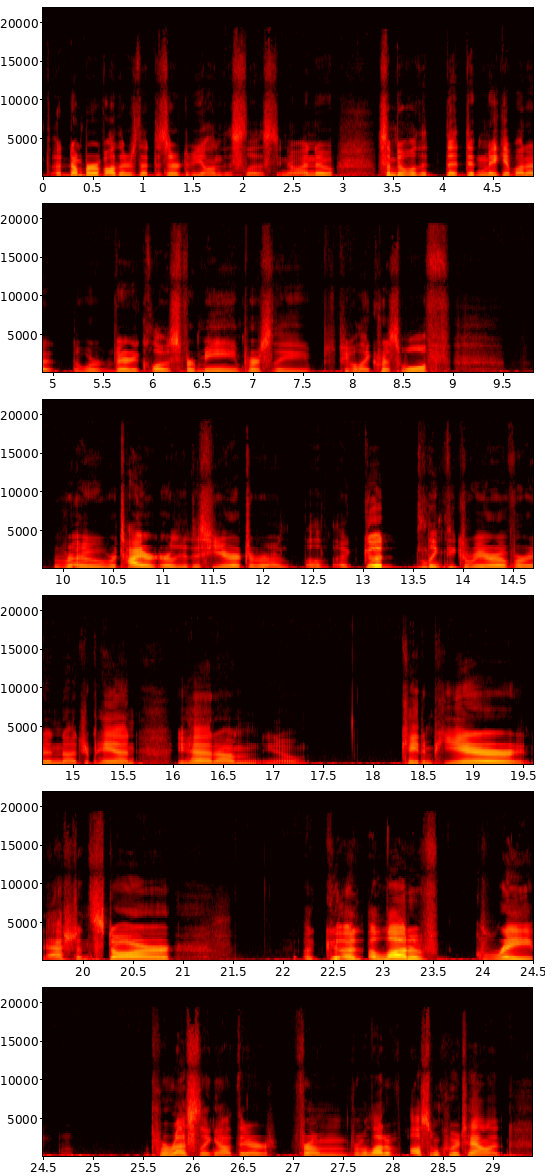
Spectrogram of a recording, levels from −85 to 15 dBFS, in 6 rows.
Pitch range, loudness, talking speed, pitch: 120-140 Hz, -30 LUFS, 155 wpm, 130 Hz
